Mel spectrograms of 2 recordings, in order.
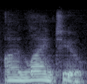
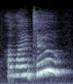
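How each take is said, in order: First: Said in the usual way. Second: High, loud puppet question; high female character, questioning. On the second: Acted. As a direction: echo it back in a high falsetto. Puppet Emily echoes him.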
